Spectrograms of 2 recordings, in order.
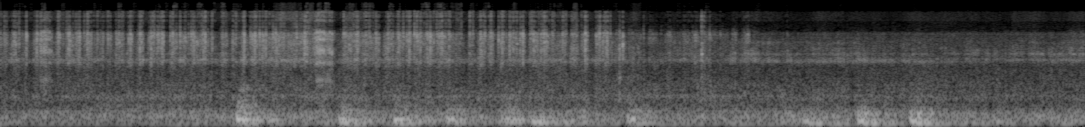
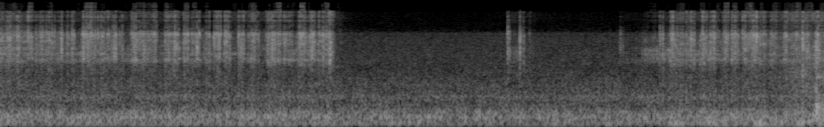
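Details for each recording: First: Clock movement just after oiling: light, quick, even ticking with no scraping or grating, running freely and sounding much better than before. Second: Clock movement before oiling: light, uneven metallic rattling tick several times a second in a quiet room, a dry pivot making noise; a drop of oil there made it sound much better.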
